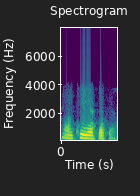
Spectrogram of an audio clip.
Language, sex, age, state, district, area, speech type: Assamese, female, 18-30, Assam, Lakhimpur, rural, conversation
